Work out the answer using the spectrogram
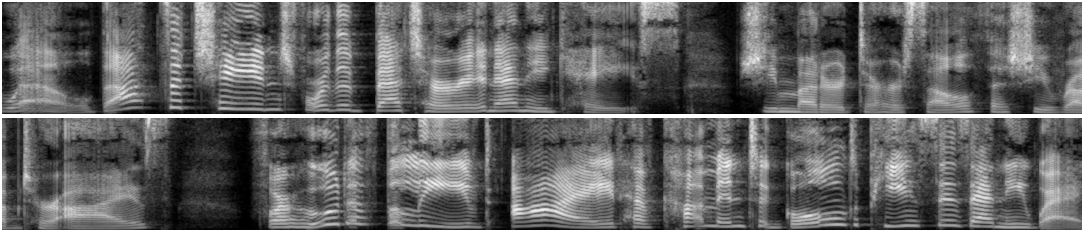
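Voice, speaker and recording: A woman puts on a character voice, pitched high. She keeps a moderate pace while her pitch swings very widely. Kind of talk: bedtime story. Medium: read story. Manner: cheerful, chatty, wondering.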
